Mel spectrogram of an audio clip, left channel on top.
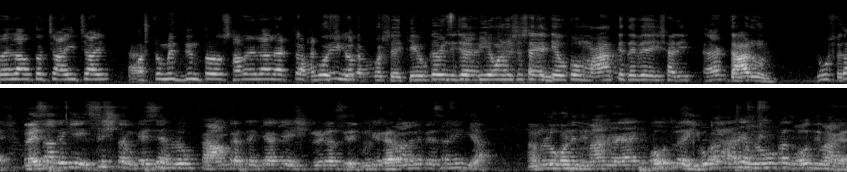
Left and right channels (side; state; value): both; different; correlation 0.00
